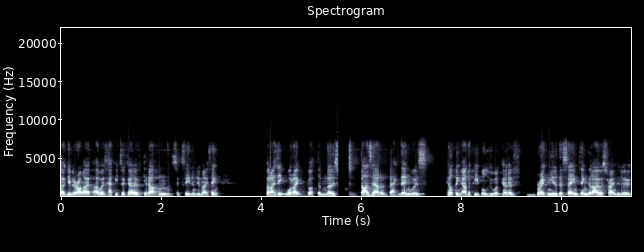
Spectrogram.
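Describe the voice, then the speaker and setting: With an Australian accent, a man speaks at a medium pitch and with fairly even intonation. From rural Queensland, Australia. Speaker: angel investor. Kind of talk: podcast interview. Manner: hesitant, with repetitions.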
